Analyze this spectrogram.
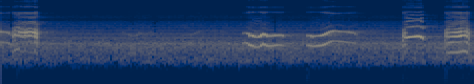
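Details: Black currawong, one of a pair swooping a fledgling white-bellied sea-eagle near its nest in Australia on a morning in late October; loud, wavering, ringing whistled notes with breaks, separated by pauses of over a second.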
